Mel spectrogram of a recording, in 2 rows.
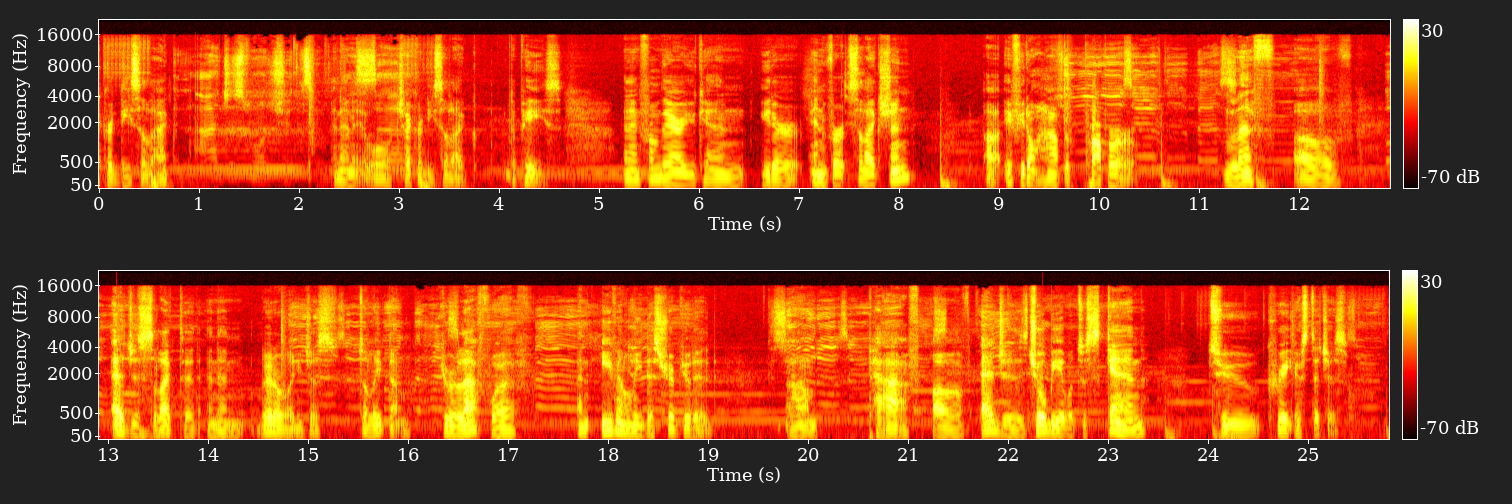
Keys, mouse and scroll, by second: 0.3-2.5 scroll down 15, 2.5-3.0 scroll up 3, 3.0-4.1 scroll down 1, 4.1 ctrl+i, 4.9-6.7 scroll up 14, 6.7-8.3 scroll up 1, 9.1 x, 12.3-12.8 scroll up 1, 12.8-13.9 scroll up 2, 13.9 ctrl+i, 15.0 x, 21.2-22.2 scroll down 10, 22.2 scroll down 9, 22.5-22.9 scroll up 1, 23.6 a, 25.3-25.8 drag.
